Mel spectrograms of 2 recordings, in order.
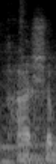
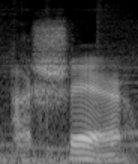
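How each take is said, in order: First: The name is said the usual English way. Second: The name is said the original, non-English way. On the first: "when we pronounce it in English, it's Asha" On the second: "but it's actually Asher"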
